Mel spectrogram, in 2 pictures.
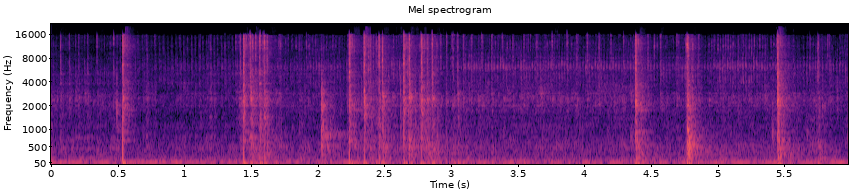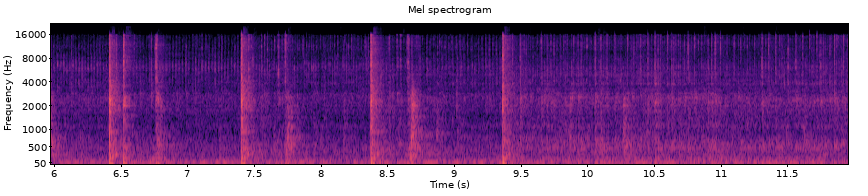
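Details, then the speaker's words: Huffy multi-speed bicycle with Shimano rear derailleur during limit screw adjustment: uneven ticking and scraping clicks about every two seconds as the wheel turns; the chain rubs the cassette, so the limit screw needs one more turn. "well it's almost there i can hear a lot of noise coming from the chain rubbing against the sprocket or the cassette there so i'm going to give it one more turn hopefully that gets us where we need to be"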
